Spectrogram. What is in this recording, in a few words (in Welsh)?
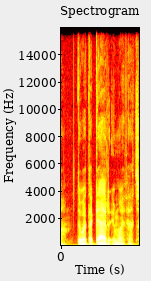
"geer", Welsh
